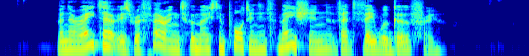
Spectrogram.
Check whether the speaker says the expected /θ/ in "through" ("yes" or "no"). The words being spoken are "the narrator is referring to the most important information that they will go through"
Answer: yes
